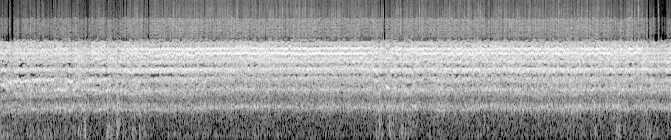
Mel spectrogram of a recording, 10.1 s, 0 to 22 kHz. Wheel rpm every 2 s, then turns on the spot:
180, 220, 230, 230, 220.
none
